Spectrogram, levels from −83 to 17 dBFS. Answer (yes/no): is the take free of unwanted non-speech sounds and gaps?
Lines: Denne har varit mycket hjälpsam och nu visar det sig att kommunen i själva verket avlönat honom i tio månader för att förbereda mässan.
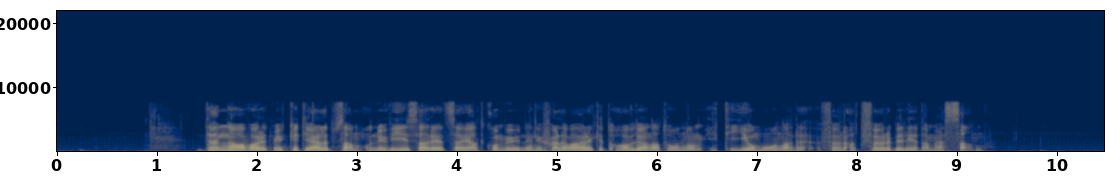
yes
